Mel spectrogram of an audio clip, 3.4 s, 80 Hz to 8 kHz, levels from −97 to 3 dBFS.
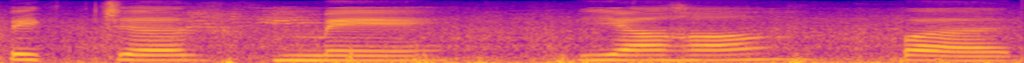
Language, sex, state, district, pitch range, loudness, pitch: Hindi, female, Chandigarh, Chandigarh, 225-235 Hz, -14 LUFS, 230 Hz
